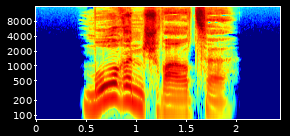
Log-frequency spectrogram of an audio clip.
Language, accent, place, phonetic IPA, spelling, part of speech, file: German, Germany, Berlin, [ˈmoːʁənˌʃvaʁt͡sə], mohrenschwarze, adjective, De-mohrenschwarze.ogg
- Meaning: inflection of mohrenschwarz: 1. strong/mixed nominative/accusative feminine singular 2. strong nominative/accusative plural 3. weak nominative all-gender singular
